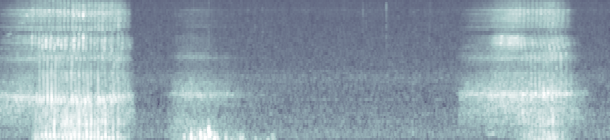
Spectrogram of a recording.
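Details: Father asleep, giving loud, rough, rattling snores in breathing cycles with quiet pauses between them; ordinary heavy snoring.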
